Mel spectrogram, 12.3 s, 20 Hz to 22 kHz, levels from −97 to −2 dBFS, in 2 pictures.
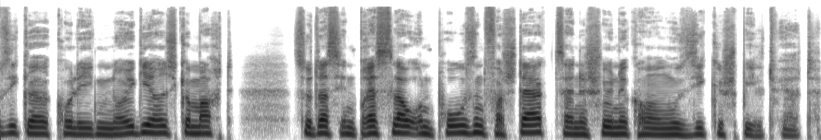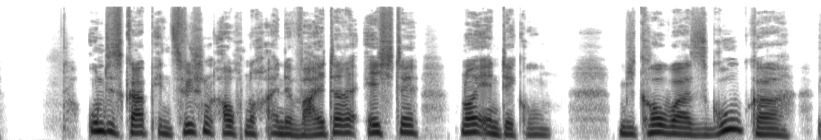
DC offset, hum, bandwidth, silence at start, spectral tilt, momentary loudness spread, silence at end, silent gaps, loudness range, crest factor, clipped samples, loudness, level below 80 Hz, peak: under 0.1%; none; 18 kHz; 0 s; -5.5 dB/octave; 10 LU; 0.25 s; none; 3 LU; 18 dB; under 0.1%; -19 LUFS; -62 dBFS; -2 dBFS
